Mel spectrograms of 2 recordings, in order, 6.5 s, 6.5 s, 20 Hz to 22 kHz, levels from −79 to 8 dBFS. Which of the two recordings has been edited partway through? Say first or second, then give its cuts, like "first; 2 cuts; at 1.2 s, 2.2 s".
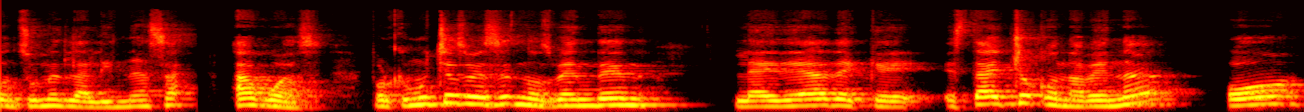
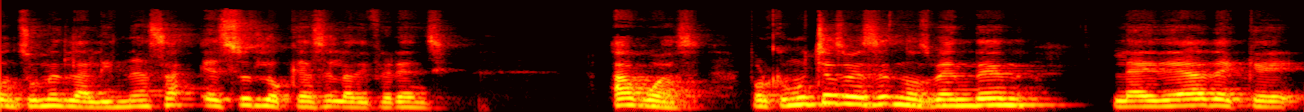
first; 1 cut; at 1.0 s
